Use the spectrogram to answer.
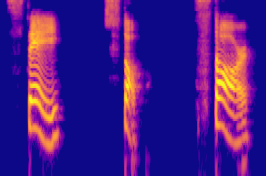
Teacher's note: when you have t coming out after s, it's not aspirated in English. For example, when you say stop in these words like stay, stop, star, the t sound is very very close to the finish the sound.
